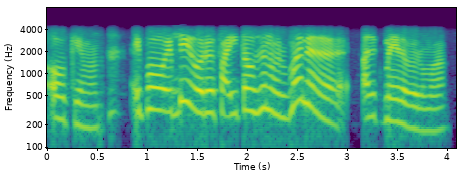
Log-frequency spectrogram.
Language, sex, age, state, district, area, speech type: Tamil, male, 18-30, Tamil Nadu, Sivaganga, rural, conversation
